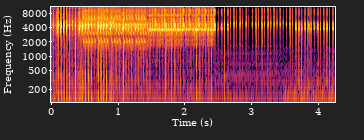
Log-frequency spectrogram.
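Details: Lovebirds in a colony give fast, ringing, repeated high notes that merge into a rapid trill, then continue as softer, evenly pulsed chatter.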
